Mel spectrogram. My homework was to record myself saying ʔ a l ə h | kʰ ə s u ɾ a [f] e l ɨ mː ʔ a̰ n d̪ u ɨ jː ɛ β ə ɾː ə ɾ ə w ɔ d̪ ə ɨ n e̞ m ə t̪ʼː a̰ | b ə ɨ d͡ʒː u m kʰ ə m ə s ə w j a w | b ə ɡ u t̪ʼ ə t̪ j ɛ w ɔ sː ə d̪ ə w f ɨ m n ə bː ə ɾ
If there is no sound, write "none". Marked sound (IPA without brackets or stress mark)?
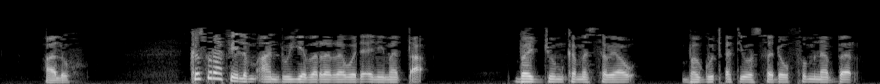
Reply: f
